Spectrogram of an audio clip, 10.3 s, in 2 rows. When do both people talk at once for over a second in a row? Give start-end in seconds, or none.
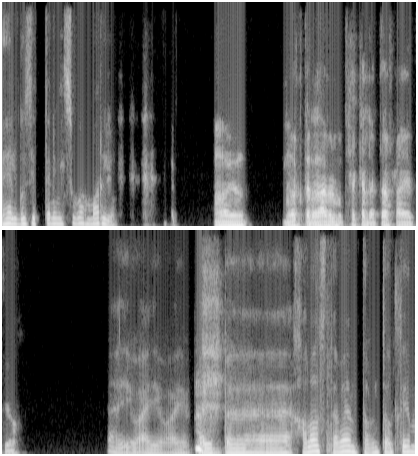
none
